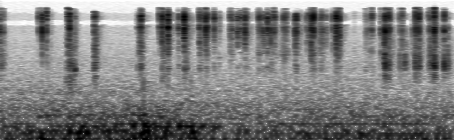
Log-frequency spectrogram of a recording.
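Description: Long glitter-gold acrylic fingernails are tapped and clicked against each other, nail on nail, with the fingertips held together. Quick, dry, bright clicks come in an irregular, fast string over a soft low rumble, each one dying away almost instantly.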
